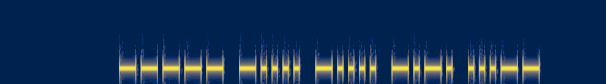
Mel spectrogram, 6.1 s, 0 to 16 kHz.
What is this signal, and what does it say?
Morse code, heard as a keyed tone, about 22 wpm, 700 Hz. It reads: 066C3
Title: Code Groups - 5 Letter:Numbers - 22wpm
